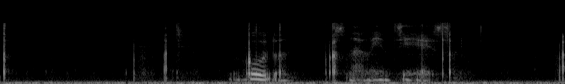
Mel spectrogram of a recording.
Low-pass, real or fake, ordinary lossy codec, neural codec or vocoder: 7.2 kHz; fake; AAC, 32 kbps; autoencoder, 22.05 kHz, a latent of 192 numbers a frame, VITS, trained on many speakers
